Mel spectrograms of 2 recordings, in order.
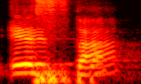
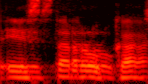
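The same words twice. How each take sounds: First: "esta" punched much higher and louder, as if accented; stress on ESTA. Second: Said in the usual way. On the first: Shown as a demonstration. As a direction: hit "esta" hard, like it had a tilde. ("esta" con tilde, muy marcado y fuerte) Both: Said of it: "Si, si, si tuviera tilde".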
